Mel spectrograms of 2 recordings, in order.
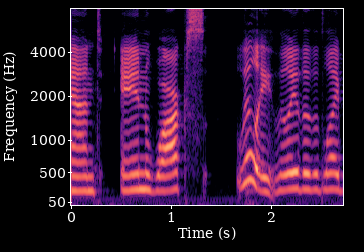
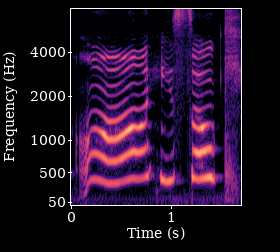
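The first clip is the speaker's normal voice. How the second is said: higher, cooing over a cute pet; Lily cooing over the fairy familiar, pitched up; 9 semitones higher, slower than usual. Acted. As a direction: melt at the little sprite. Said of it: "And Lily goes".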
